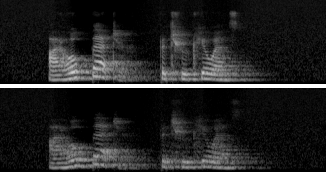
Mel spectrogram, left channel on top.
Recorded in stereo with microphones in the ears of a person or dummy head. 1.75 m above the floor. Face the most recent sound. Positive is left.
turn(degrees=45)  # may be behind; listen again after turning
